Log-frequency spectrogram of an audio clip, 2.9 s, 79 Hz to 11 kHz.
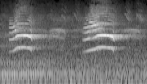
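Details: Male Indian peafowl in mating season, perched on a house roof, calling loudly to attract females: two loud, nasal, strongly harmonic wailing cries about 1.5 seconds apart, each slightly rising then falling, over a quiet background hum.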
